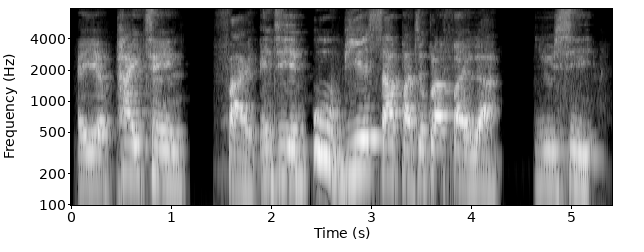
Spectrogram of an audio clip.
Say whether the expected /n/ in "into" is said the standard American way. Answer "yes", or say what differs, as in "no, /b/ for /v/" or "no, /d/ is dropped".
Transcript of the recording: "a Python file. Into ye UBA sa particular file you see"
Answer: yes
